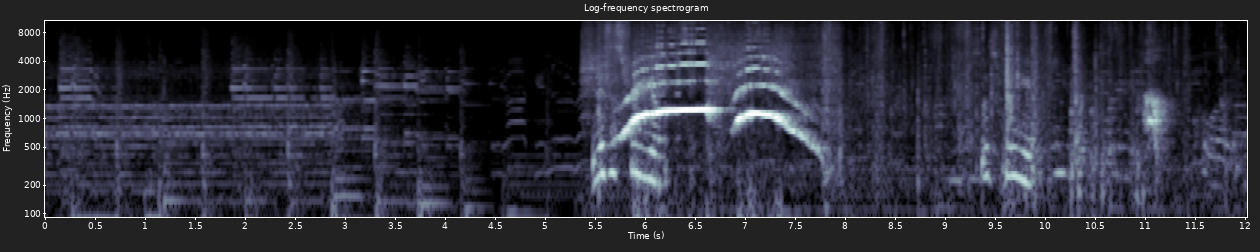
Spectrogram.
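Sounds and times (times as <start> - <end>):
high-pitched vocal note: 5.5 - 7.7.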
